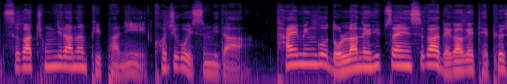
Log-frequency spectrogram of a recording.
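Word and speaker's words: タイミング: 한국 사람은 영어 원래 소리에 근접하게 타이밍이라고 하지만 일본인의 표준 발음은 타이밍구입니다. 타이밍은 어떤 일을 할 때 가장 좋은 시기나 효과가 가장 크게 나타나는 시의적절한 순간을 뜻합니다. 일본에서 C19 감염증 확산이 날이 갈수록 심해지면서 타이밍구의 둔감한 정치 지도자라는 낙인이 스가 총리에게 찍히고 있습니다.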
